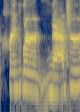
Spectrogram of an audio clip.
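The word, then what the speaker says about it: Crigler-Najjar: was to treat uh i believe it's pronounced uh kriegler nadger syndrome or n-a-j-j-a-r not exactly uh sure of the pronunciation there uh sorry because i've only uh seen it written personally but it it was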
